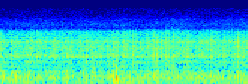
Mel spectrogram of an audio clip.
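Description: Steady hiss and crackle of an old recording, with one faint click about a second in.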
